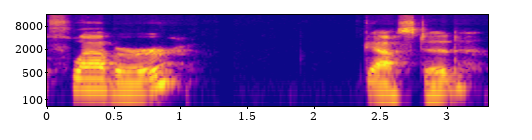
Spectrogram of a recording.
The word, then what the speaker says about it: flabbergasted: So we have first syllable stress, flabber, and then a little secondary stress on the gas syllable. So it sounds like the word lab or flab has the black cat vowel.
